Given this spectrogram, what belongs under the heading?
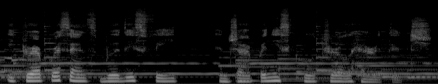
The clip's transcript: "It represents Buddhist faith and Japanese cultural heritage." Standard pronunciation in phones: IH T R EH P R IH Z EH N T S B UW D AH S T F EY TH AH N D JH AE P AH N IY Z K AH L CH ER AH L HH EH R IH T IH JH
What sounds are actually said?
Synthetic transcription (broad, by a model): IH T R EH P R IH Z EH N T S B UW D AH S F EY T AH N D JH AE P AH N IY S K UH L CH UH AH L HH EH R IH T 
